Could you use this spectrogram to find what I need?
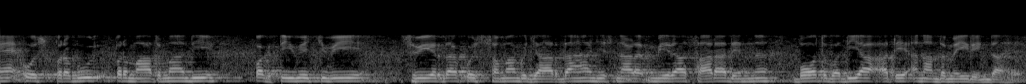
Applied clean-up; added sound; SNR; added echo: none; Bowed string instrument; 18 dB; none.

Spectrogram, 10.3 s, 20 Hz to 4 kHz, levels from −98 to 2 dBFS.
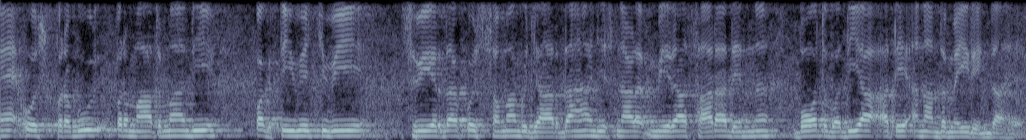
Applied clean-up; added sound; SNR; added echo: none; none; none; none.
